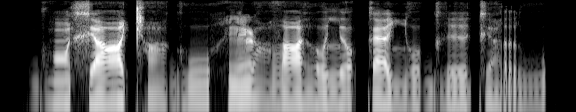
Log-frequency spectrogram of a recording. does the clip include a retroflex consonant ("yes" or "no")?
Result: yes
